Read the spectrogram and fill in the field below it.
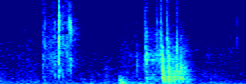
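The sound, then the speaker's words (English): A small piece is pulled off a butane lighter that has little grids in it for crushing buds: a quick sharp click, then a brief scraping slide and a second snap, quiet with no one talking. “It's a butane lighter, but it's got little grids in it, so the, the crush your crush your buds.”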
